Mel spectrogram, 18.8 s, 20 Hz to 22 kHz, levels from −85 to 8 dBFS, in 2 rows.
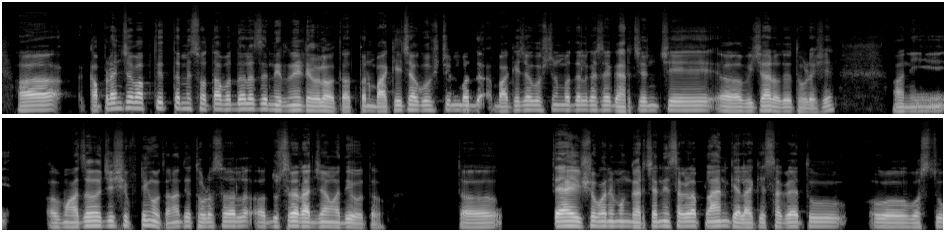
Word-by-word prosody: अ, 125 +3 +4 0.3
कपड्यांच्या 165 +8 0
बाबतीत 170 0 0
तर - - +3
मी 160 - -6
स्वतःबद्दलच 150 -1 0
निर्णय 130 -1 -1
ठेवला 115 -2 +3
होता 100 -1 0
पण 115 - -1
बाकीच्या 130 +5 +2
गोष्टींबद्दल 130 0 -3 0.2
बाकीच्या 125 +5 -1
गोष्टींबद्दल 130 0 -3
कसं 130 0 -4
आहे 130 - +1
घरच्यांचे 125 +2 -4 0.4
अ, 105 -2 +2
विचार 110 +3 +1
होते 100 0 0
थोडेसे 90 +4 -4 0.7
आणि 100 +1 -6 0.4
अ, 105 - -3
माझं 125 +5 +3
जे 135 - -1
शिफ्टिंग 135 +4 -4
होतं 105 -6 -1
ना, 115 - -2
ते 125 - -1
थोडंसं 125 +2 +1
अ, 110 - -4
दुसऱ्या 125 +2 +3
राज्यामध्ये 110 -2 +3
होतं, 95 -3 -2 0.8
तर 105 +2 +1 0.6
त्या 125 0 +9
हिशोबाने 125 0 +4
मग 125 0 -2
घरच्यांनी 120 +4 0
सगळं 125 +1 +3
प्लॅन 125 +2 +3
केला 105 -3 +4
की 115 +2 -5
सगळ्या 110 +2 +1
तू 120 - -1 0.5
अ, - - -18 0.4
वस्तू 115 +3 -5
125 Hz, 150 wpm, -23 LUFS, 110-130 Hz, 0.8 s, त्या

